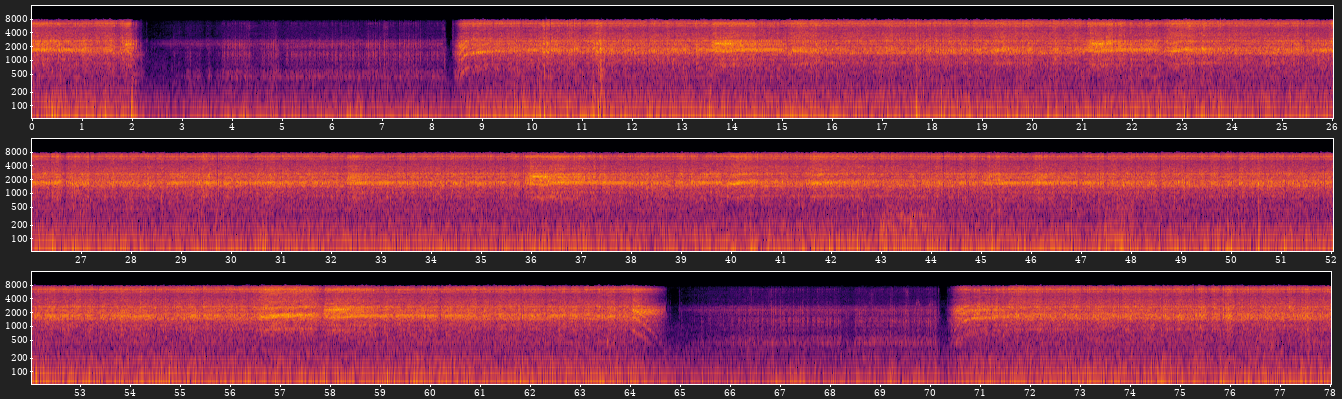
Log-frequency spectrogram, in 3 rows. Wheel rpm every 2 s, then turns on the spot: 210, 40, 20, 20, 140, 230, 230, 230, 230, 230, 230, 230, 230, 230, 230, 230, 230, 230, 230, 230, 230, 230, 230, 230, 240, 230, 230, 230, 230, 230, 230, 230, 40, 20, 20, 140, 230, 230, 230.
2-8 66-70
